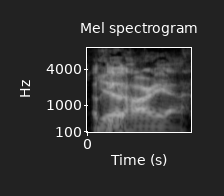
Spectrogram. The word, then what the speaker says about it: Aokigahara: I've heard Aokigahara, which I imagine is maybe a little. – That's more. – Probably Aokigahara. – Aokigahara, yeah. – Aokigahara, yeah. That's it.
